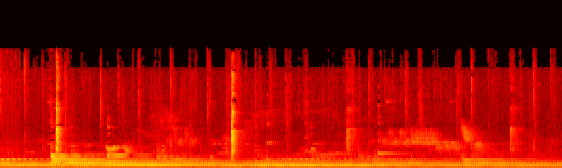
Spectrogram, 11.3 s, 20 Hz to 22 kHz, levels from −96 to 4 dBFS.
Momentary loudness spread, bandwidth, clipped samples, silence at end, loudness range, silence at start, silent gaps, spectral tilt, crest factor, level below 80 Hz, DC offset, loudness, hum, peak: 11 LU; 15.5 kHz; under 0.1%; 0 s; 6 LU; 0 s; none; -1.5 dB/octave; 24 dB; -58 dBFS; under 0.1%; -34 LUFS; none; -10 dBFS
